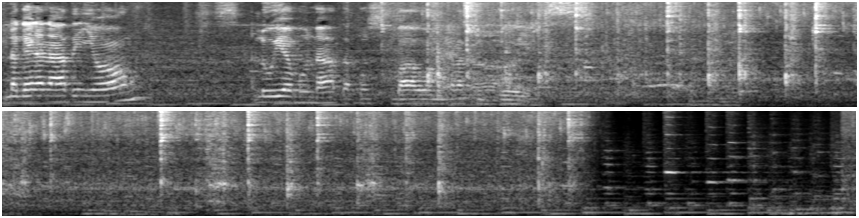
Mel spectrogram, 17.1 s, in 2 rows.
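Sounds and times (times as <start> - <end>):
ginger frying in hot oil: 3.7 - 14.5
spoon scraping a pot: 3.8 - 9.3, 10.0 - 14.4.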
